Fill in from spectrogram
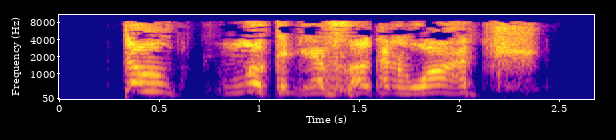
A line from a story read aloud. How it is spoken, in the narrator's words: Grant shouted, saliva flying across the room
